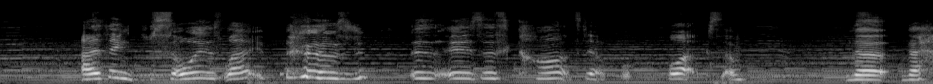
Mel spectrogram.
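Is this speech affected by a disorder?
Yes: cerebral palsy, mild; mouth affected.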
